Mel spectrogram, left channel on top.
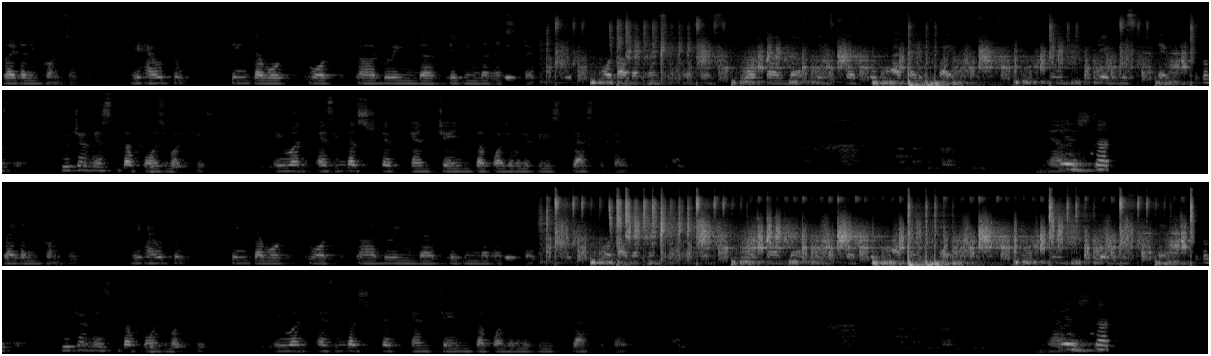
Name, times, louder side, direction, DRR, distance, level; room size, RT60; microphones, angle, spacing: voice 1, 0.0-0.8 1.3-1.9 2.3-5.3 6.0-9.5 10.4-12.2 12.6-14.2 14.8-18.3 18.8-18.9 22.4-22.9, left 4 dB, 80° left, 1.1 m, -45 dB
sound 1, 5.4-11.9, right 9 dB, 70° right, 0.5 m, -34 dB
voice 2, 20.3-20.7 21.0-21.6 22.6-23.1, left 1 dB, 20° left, 0.3 m, -40 dB
9.7 x 4.1 x 3.2 m
head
